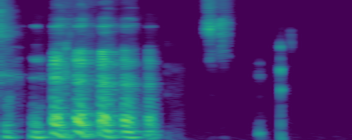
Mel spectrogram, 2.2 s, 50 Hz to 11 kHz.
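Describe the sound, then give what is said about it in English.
A short murmur of voice gives way to dice landing on a table: a brief high clatter followed by two quick, sharp clicks, fairly quiet. “Oh, no, these dice, now that the 30 looks like a 90, that's a 39.”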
